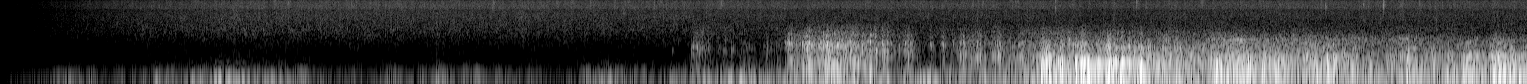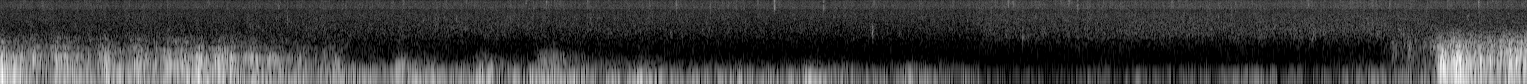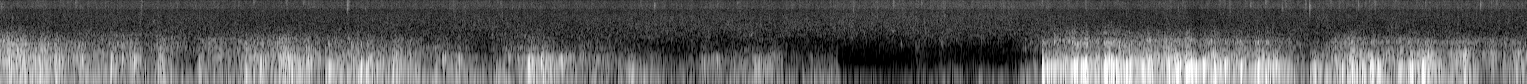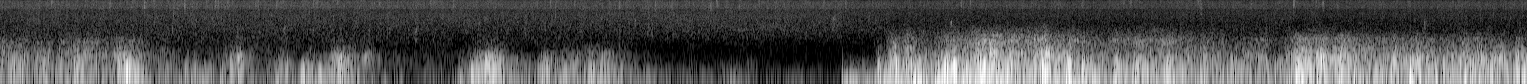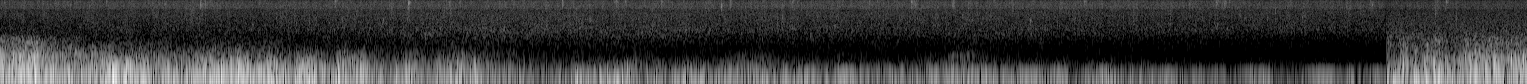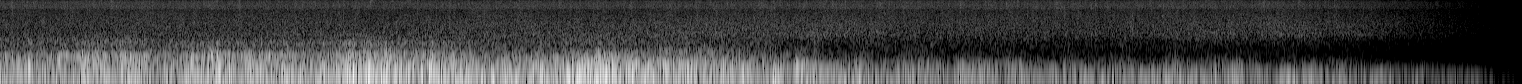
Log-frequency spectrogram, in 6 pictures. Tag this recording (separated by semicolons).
Lightning; Rain; Storm; Thunder; Thunderstorm; Weather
